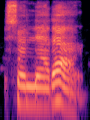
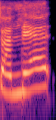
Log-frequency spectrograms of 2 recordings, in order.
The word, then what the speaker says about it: Shanette: My name is Shanetta, but Manny pronounce it Shanetta. Or is it Shanette? I'm like, there's no A at the end of my name. And I should say Shanetta, too. So, it's Shanette.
